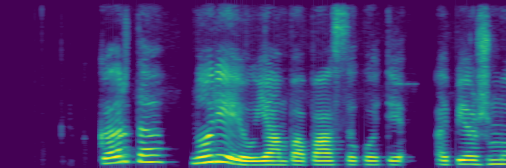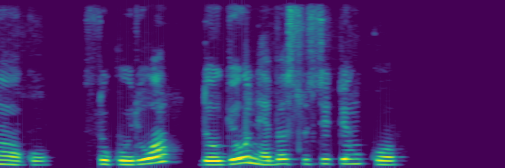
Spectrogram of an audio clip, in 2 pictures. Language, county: Lithuanian, Šiauliai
